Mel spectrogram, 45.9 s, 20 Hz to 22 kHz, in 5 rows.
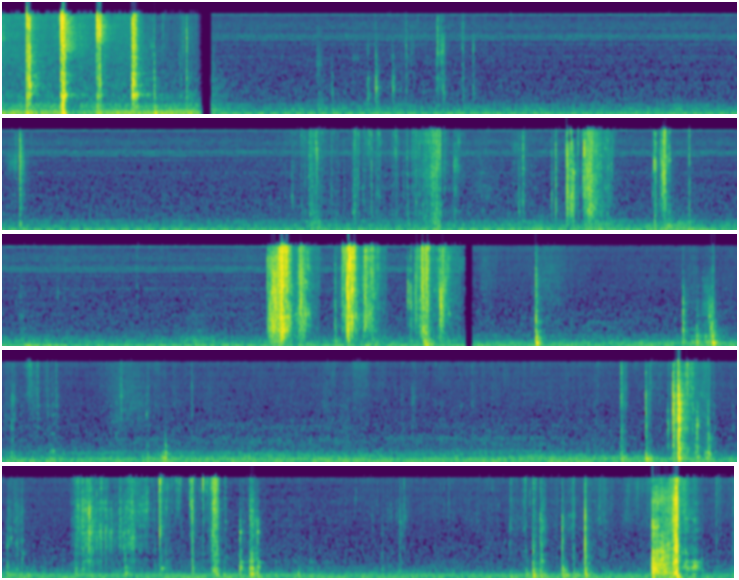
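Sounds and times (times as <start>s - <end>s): slime crackling and popping: 16.1s - 16.8s, 21.7s - 24.1s, 37.6s - 39.6s.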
